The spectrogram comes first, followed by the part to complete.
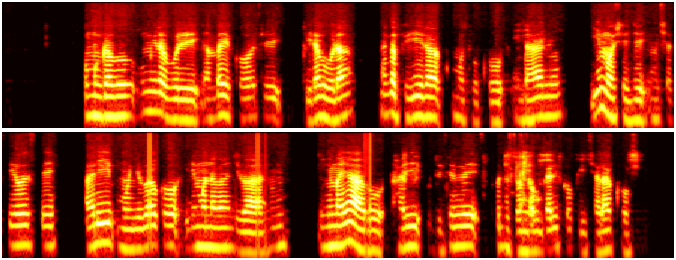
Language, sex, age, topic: Rundi, male, 18-24, education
